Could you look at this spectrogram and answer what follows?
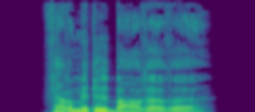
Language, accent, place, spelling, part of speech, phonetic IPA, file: German, Germany, Berlin, vermittelbarere, adjective, [fɛɐ̯ˈmɪtl̩baːʁəʁə], De-vermittelbarere.ogg
- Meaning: inflection of vermittelbar: 1. strong/mixed nominative/accusative feminine singular comparative degree 2. strong nominative/accusative plural comparative degree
